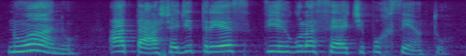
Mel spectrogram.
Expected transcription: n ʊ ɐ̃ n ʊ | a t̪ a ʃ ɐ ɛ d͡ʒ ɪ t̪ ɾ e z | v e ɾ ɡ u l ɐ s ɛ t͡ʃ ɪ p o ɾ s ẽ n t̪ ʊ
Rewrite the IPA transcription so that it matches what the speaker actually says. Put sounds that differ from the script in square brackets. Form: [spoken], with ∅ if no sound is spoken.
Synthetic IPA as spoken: n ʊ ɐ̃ n ʊ | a t̪ a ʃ ɐ ɛ d͡ʒ ɪ t̪ ɾ e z | v [i] ɾ ɡ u l ɐ s ɛ t͡ʃ ɪ p o ɾ s ẽ n t̪ ʊ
